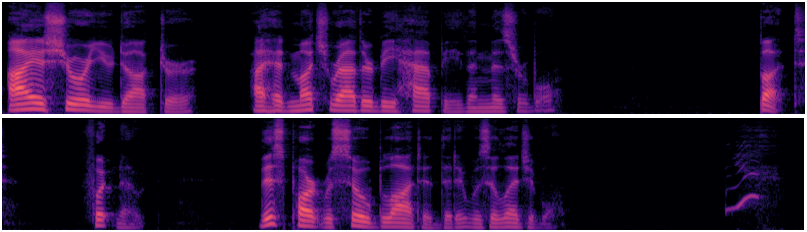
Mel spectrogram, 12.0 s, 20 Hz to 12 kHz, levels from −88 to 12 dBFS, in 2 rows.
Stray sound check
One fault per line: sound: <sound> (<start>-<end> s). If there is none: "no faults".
sound: breath (11.4-11.9 s)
